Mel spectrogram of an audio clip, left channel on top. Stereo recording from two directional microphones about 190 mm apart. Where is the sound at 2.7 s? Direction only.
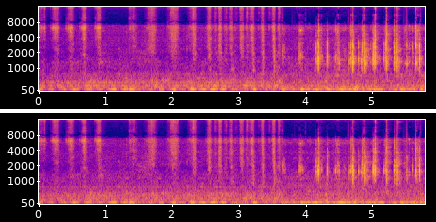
20° left (ahead or behind).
